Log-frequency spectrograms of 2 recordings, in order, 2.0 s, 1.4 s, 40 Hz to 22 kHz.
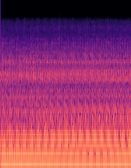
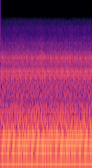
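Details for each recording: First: John Deere 5410 diesel tractor after clearing fuel suspected of algae contamination that caused power loss; runs steady, snaps up on throttle and settles to an even smooth idle holding speed, slight surge from air in line: normal idle. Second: John Deere 5410 diesel tractor idling on hand throttle, no load, after losing power spreading lime: low uneven beat wavering instead of holding; fuel starvation from algae-contaminated fuel blocking supply.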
